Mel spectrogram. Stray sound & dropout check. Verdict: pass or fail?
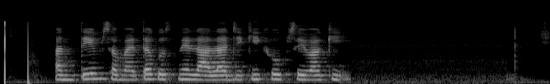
pass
